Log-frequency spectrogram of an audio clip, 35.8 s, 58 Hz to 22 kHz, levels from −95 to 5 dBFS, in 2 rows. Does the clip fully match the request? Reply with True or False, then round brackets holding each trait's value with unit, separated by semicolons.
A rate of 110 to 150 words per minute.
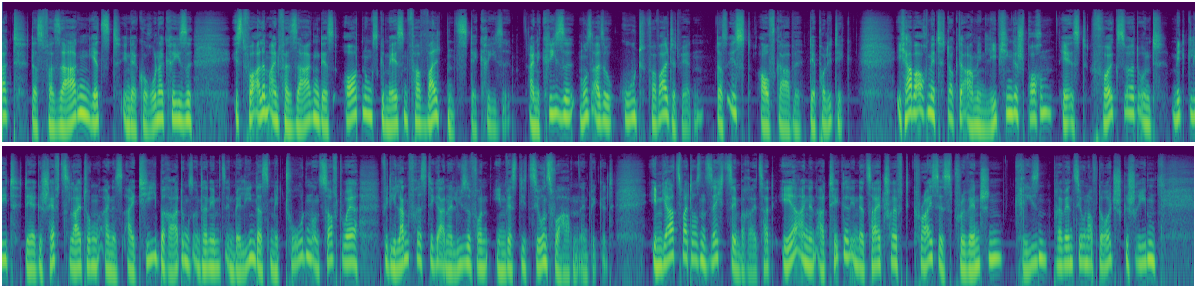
True (125 wpm)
